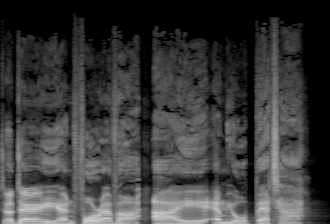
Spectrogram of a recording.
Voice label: Night Elf Emote Threaten

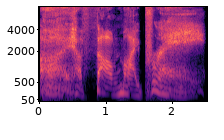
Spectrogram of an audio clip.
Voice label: Female Night Elf Start

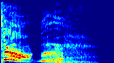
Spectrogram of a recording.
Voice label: Male Human Death

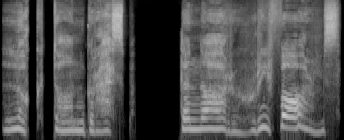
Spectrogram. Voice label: Female Draenei Boss Reveal

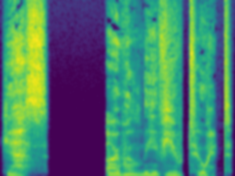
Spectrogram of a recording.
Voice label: Female Human

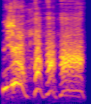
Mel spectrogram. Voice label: Male Mummy (Human) Attack

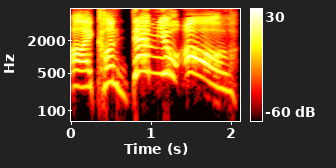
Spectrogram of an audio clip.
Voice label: Female Draenei; CONDEMN

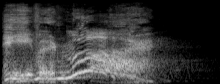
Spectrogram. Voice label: Female Naga Attack

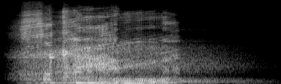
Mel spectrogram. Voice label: Male Spirit Attack

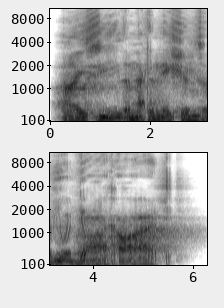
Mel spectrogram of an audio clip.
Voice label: Male Old God START

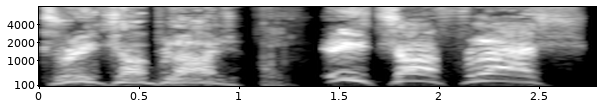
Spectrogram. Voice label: Male Dire Fel Orc Play

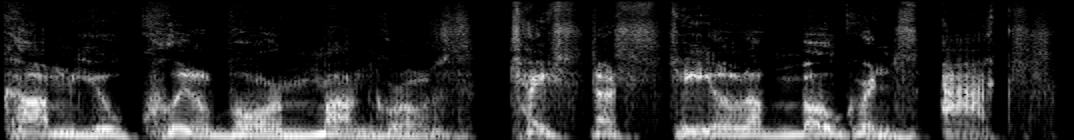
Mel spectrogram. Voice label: Male Orc; Mogrin; Rexxar Mission4 Intro

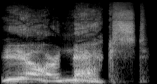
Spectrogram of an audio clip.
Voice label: Male Quilboar

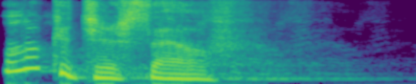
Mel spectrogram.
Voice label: Female Dragon TRIGGER POLYMORPH

